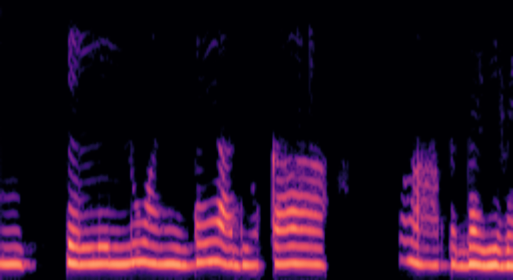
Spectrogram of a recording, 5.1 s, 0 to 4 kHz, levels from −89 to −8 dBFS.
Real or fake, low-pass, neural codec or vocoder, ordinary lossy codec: real; 3.6 kHz; none; none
